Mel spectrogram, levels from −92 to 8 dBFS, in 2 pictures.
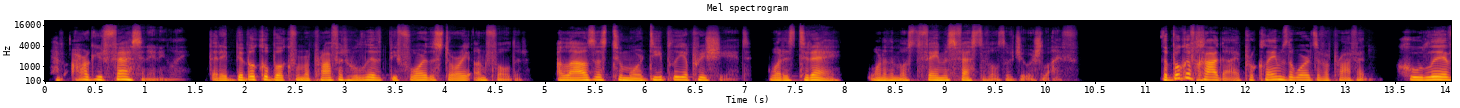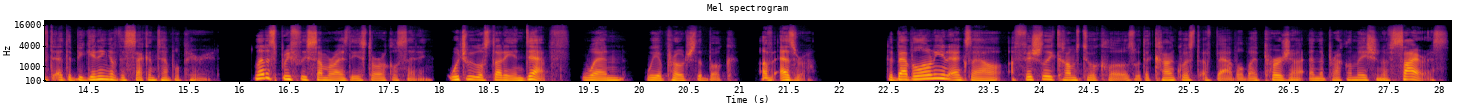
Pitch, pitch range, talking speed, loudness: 145 Hz, 135-165 Hz, 200 wpm, -18 LUFS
